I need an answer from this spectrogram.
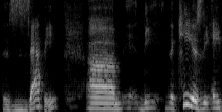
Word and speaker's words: xAPI: x api which i is i've learned is pronounced zappy the the key is the api basically scorm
